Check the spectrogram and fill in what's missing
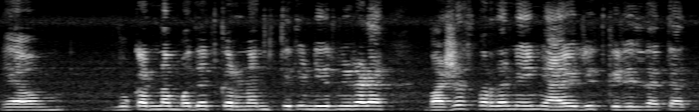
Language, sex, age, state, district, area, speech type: Marathi, female, 60+, Maharashtra, Wardha, urban, spontaneous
